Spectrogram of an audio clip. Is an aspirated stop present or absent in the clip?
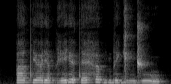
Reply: absent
